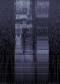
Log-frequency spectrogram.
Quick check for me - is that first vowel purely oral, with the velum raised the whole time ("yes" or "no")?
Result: no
